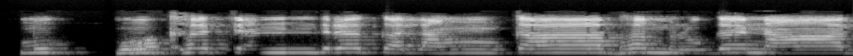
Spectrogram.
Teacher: Just this mukha kha mahaprana should be heard, and sha and sha visheshaka, that much.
